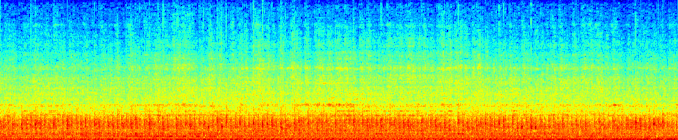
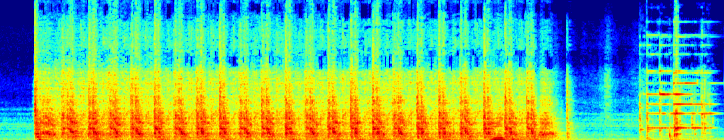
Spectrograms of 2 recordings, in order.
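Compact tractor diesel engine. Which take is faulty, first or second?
second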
